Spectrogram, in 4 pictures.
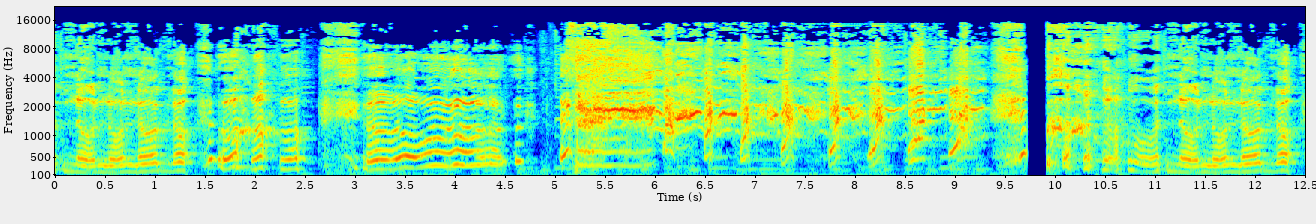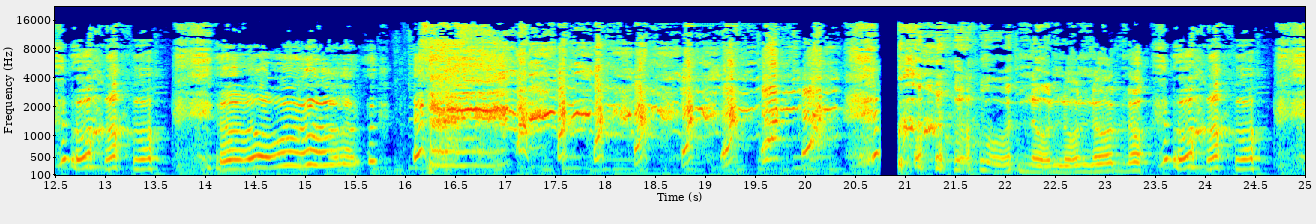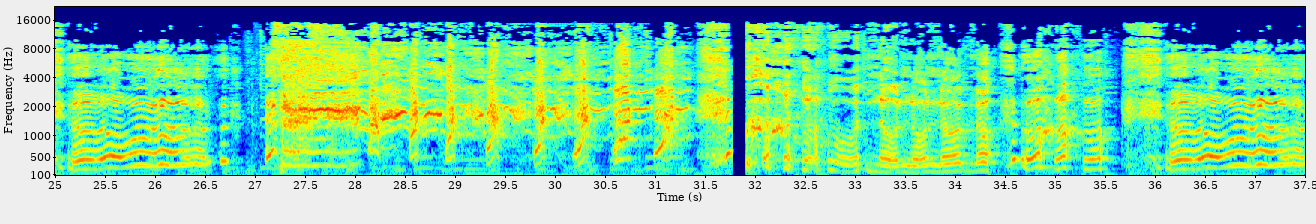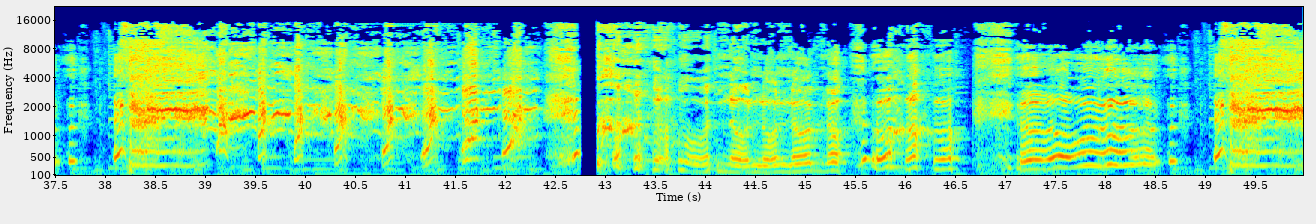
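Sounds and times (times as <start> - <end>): man laughing: 0.0 - 49.9
laughter in rising bursts: 5.1 - 10.8, 15.5 - 21.7, 27.1 - 32.7, 37.5 - 43.6.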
